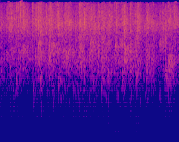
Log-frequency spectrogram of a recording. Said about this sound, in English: You should give the Lord a hand clap for that.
